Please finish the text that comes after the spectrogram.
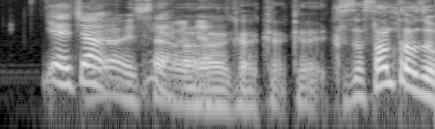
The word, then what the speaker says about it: Adjani Salmon: Actually, no, Adjani Salmon. Yeah, John. Adjani Salmon, yeah. Okay. Because sometimes I worry about my pronunciation.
